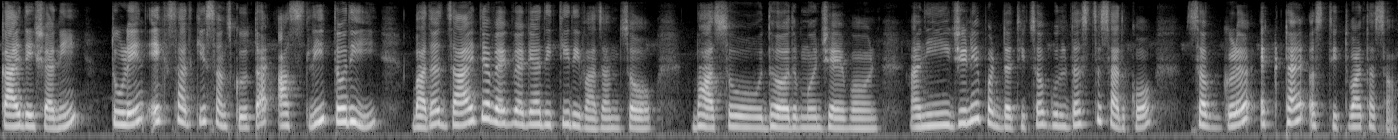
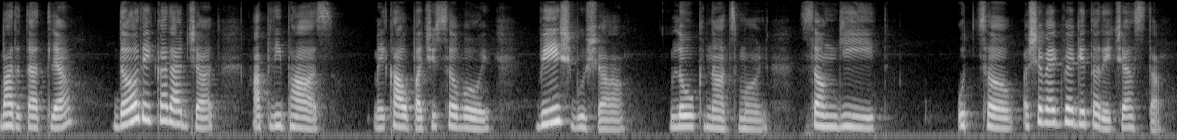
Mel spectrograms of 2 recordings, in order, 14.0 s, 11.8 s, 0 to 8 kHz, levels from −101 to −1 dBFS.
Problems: background sounds at intervals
